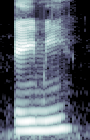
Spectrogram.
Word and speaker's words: Ayme: So my name's Ayme. Amy, but it's spelled different.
